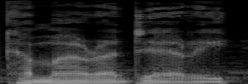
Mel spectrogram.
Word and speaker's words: camaraderie: Camaraderie pronounced yao camaraderie, camaraderias, is a noun that describes the mutual trust and friendship among people who spend a lot of time together.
